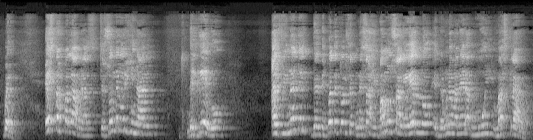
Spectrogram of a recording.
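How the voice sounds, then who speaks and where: High-voiced preacher in an echoey hall. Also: male voice. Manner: explains word by word, addresses listeners as brother. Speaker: pastor. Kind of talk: sermon. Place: church hall. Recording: very echoey hall, far from the mic.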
